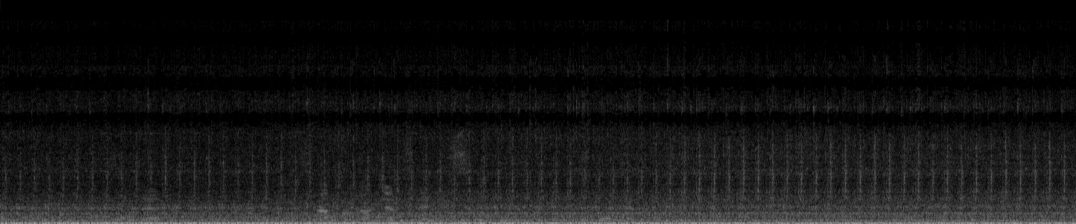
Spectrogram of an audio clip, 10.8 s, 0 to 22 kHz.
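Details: Ford F250 V10 at idle after header and injector install: fast even tick over steady idle, considerably quieter than before; owner suspects a lash adjuster/lifter or rocker arm problem, unconfirmed.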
